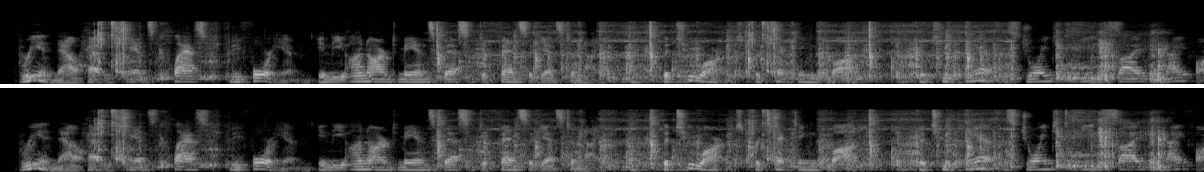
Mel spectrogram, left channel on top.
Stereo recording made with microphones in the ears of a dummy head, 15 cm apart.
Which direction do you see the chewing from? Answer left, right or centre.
left.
